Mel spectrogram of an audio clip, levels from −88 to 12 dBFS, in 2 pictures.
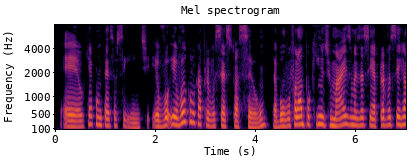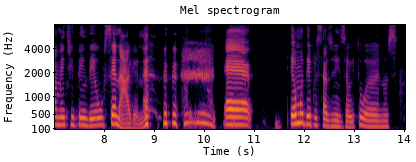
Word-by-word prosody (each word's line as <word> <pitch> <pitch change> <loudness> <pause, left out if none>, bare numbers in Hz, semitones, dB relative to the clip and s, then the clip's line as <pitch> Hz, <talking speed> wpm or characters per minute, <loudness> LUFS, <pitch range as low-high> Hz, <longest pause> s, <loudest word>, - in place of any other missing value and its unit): Eh, 160 -1 0
o 160 - -6
que 230 - -4
acontece 205 -4 -3
é - - -5
o - - -11
seguinte, 130 -9 -10
eu 165 - 0
vou 175 +6 0
eu 215 -2 +4
vou 270 +7 +3
colocar 270 -6 -2
pra 215 -4 -4
você 175 +2 -4
a 170 - -1
situação, 160 +1 -4
tá 155 -3 -3
bom? 170 +3 0
Vou 185 - -2
falar 215 +3 +4
um 225 - +2
pouquinho 220 +1 0
demais, 195 +2 0
mas, 200 -2 -1
assim, 205 0 -2
é 180 - +1
pra 200 +2 -2
você 210 +2 -1
realmente 210 0 0
entender 195 -2 0
o 200 +1 0
cenário, 125 - +1
né. 130 - 0 2.7
Eh, 200 +7 +2
eu 240 - +9
mudei 250 -3 +4
para 220 - -11
os 200 - -7
Estados 185 -4 -2
Unidos 160 -3 -5
há 150 - -2
8 190 +7 -3
anos, 160 -1 -5
195 Hz, 185 wpm, -24 LUFS, 165-215 Hz, 2.7 s, eu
